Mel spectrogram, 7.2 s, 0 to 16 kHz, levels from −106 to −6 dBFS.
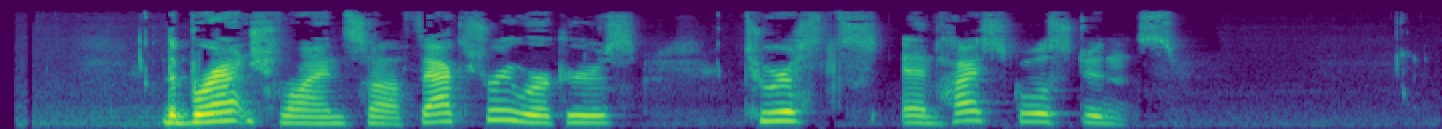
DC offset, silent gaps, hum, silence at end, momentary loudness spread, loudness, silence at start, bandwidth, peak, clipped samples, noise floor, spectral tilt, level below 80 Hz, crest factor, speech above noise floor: under 0.1%; none; none; 1.35 s; 23 LU; -23 LUFS; 0.8 s; 11.5 kHz; -2 dBFS; under 0.1%; -73 dBFS; -4 dB/octave; -76 dBFS; 24 dB; 50 dB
